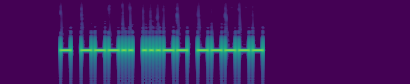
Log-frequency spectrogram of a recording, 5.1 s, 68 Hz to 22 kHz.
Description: Morse code, heard as a keyed tone, about 28 wpm, 700 Hz. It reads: T830
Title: Numbers - Contest Style - 4-Digit 28wpm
